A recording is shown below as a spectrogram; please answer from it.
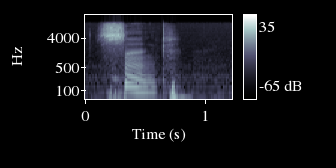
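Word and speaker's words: cinq: number 5 number 5 sank you do not pronounce that final consonant if the following word starts with a consonant excepting dates the number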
